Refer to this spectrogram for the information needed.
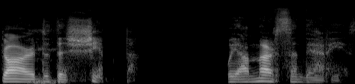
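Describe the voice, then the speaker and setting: A man puts on a character voice at a fairly slow pace. His medium pitch stays in a monotone, flat intonation. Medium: actual play. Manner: sullen, curt.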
